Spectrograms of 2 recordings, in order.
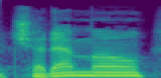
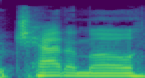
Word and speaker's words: CHAdeMO: it's significantly smaller than the chademo or chadamo depending how you want to pronounce it and the CCS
